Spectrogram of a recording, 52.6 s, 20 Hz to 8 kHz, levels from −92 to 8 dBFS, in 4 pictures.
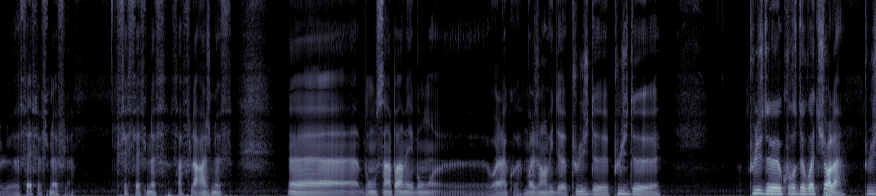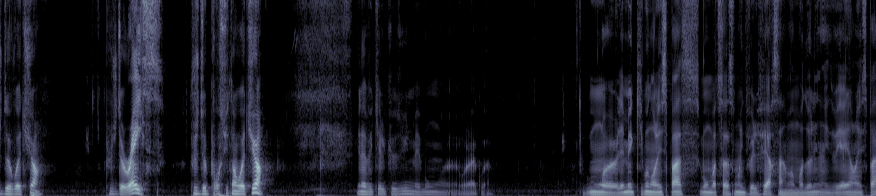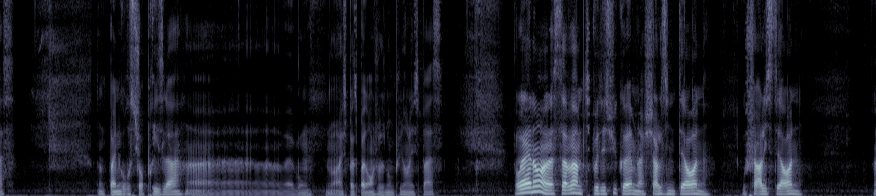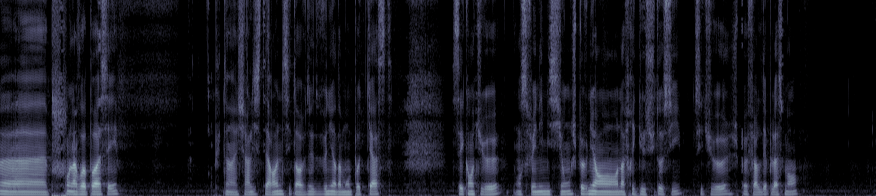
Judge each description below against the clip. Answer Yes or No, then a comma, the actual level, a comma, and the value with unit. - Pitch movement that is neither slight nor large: Yes, average, 3.1 semitones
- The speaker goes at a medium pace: Yes, average, 175 wpm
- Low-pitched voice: Yes, low, 105 Hz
